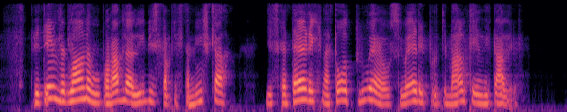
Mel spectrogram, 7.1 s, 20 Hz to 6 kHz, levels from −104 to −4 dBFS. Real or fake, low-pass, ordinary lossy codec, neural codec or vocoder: fake; 5.4 kHz; none; codec, 16 kHz in and 24 kHz out, 0.6 kbps, FireRedTTS-2 codec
